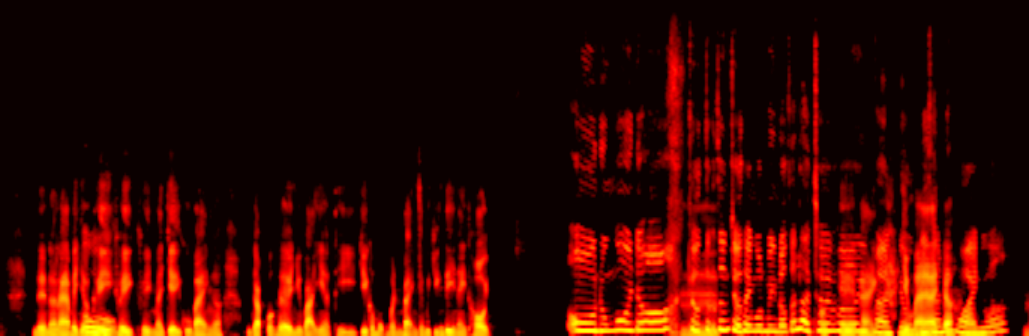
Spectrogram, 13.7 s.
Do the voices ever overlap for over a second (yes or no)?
yes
